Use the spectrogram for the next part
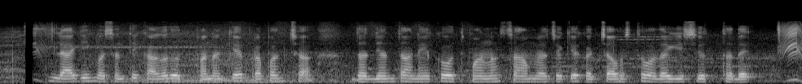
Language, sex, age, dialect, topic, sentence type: Kannada, male, 18-24, Mysore Kannada, agriculture, statement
